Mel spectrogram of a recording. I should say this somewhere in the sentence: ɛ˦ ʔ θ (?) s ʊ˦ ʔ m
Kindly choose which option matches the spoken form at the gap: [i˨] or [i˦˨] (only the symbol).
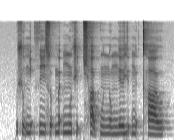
i˨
